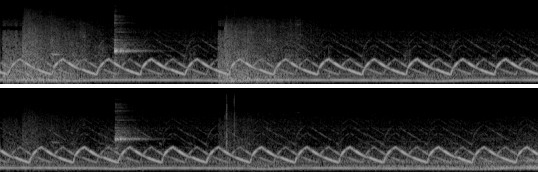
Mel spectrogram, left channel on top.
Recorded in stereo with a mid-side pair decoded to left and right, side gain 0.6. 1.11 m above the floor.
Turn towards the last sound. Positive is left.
turn(degrees=70)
